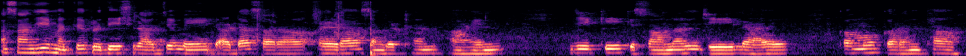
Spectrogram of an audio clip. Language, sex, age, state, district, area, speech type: Sindhi, female, 60+, Madhya Pradesh, Katni, urban, spontaneous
